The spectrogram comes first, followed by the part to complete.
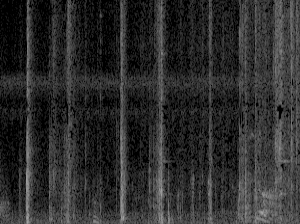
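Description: Pole-mounted harvesting chisel (dodos) striking an oil palm's frond bases and fruit-bunch stalk: four sharp chops about a second apart, cutting the bunch free.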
